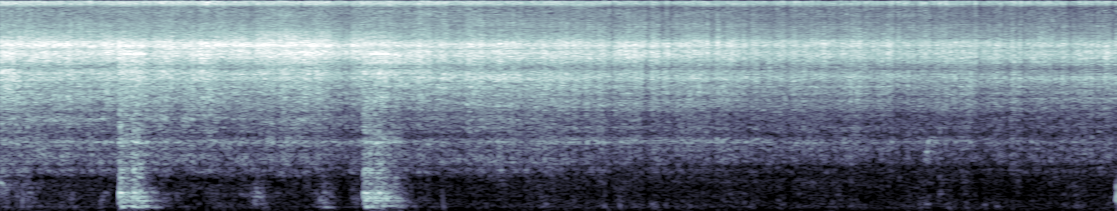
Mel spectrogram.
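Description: Broccoli curry with a spoonful of cashew paste sautéing in a hot pan, giving a steady, close sizzling hiss throughout with a couple of brief low clatters near the start.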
